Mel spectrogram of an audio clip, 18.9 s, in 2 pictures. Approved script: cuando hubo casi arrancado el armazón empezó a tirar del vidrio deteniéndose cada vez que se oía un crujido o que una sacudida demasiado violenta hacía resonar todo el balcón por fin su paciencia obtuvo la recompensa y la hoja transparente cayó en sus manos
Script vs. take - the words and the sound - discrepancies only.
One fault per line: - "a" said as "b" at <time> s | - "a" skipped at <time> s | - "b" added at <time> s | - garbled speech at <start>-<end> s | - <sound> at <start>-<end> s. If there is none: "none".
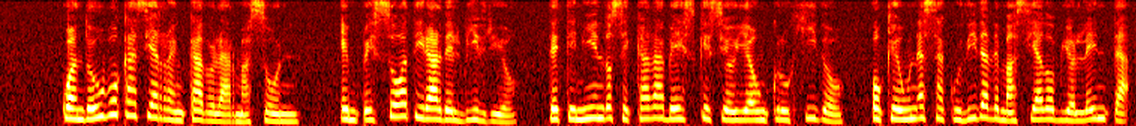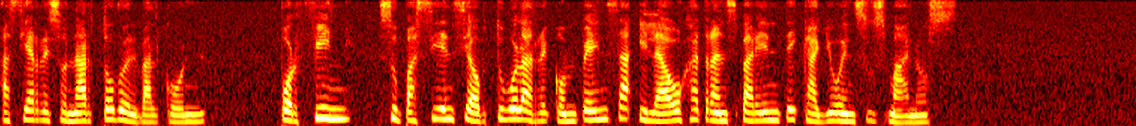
none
